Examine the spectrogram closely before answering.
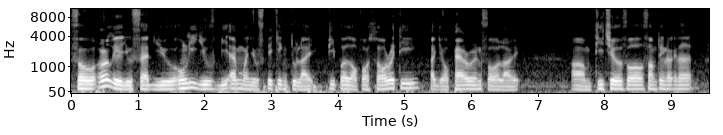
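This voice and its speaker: Speaking at a moderate pace, a man has a dark, mellow tone and fairly even intonation. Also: medium pitch for a man. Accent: Malaysian. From Malaysia. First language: Malay. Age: 20s. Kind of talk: casual conversation.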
